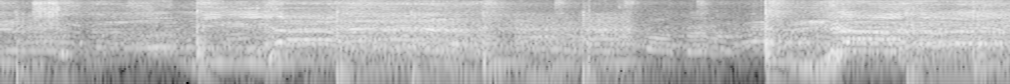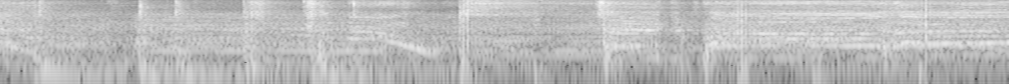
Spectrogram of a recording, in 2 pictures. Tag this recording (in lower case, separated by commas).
music, speech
